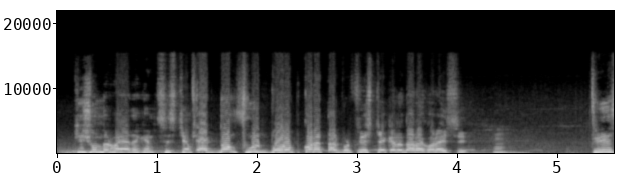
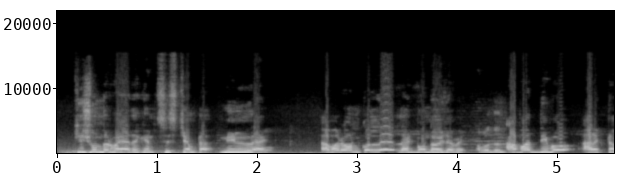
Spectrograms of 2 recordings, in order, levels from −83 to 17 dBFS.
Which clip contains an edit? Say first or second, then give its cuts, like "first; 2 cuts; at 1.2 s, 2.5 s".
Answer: first; 1 cut; at 1.3 s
